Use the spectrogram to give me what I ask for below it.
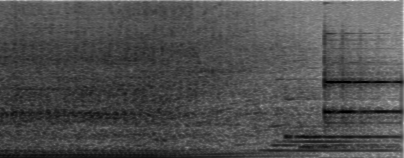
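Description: Car engine running with a steady, deep low rumble that holds throughout, loud and alone with no voices.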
